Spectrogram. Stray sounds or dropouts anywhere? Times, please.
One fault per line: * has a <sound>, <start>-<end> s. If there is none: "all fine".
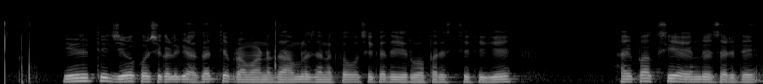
all fine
